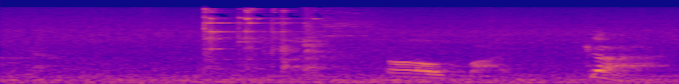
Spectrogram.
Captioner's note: clinking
